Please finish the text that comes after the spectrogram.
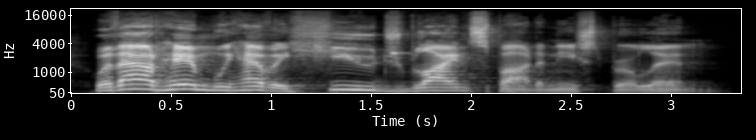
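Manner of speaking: ordinary delivery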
